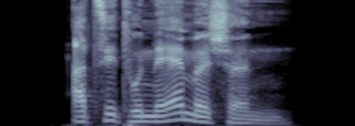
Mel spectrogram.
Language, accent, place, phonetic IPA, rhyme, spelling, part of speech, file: German, Germany, Berlin, [ˌat͡setoˈnɛːmɪʃn̩], -ɛːmɪʃn̩, acetonämischen, adjective, De-acetonämischen.ogg
- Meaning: inflection of acetonämisch: 1. strong genitive masculine/neuter singular 2. weak/mixed genitive/dative all-gender singular 3. strong/weak/mixed accusative masculine singular 4. strong dative plural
